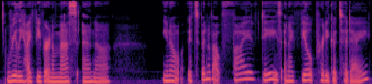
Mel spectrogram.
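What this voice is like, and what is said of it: Slightly hoarse, under-the-weather voice. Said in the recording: “if I sound a little under the weather or a little more hoarse,”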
